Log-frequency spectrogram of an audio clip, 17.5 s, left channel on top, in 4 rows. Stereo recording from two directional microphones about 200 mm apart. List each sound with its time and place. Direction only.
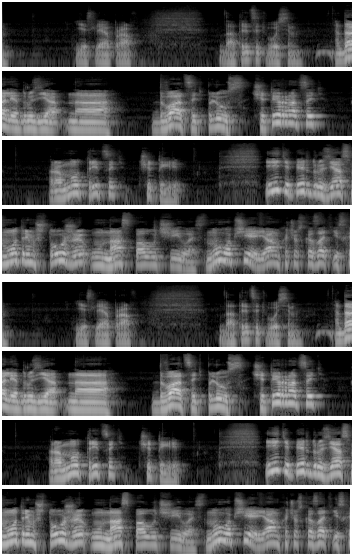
0.8 s speech: 25° right (ahead or behind)
2.0 s a sound: 25° right (ahead or behind)
4.1 s speech: 30° right (ahead or behind)
9.3 s speech: 25° right (ahead or behind)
